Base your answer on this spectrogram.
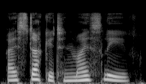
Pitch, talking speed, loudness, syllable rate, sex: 195 Hz, 245 wpm, -19 LUFS, 5.6 syllables/s, female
